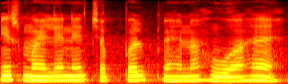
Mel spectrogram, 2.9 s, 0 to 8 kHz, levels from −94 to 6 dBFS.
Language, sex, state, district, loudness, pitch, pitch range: Hindi, male, Jharkhand, Ranchi, -14 LUFS, 145 Hz, 140-150 Hz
